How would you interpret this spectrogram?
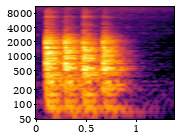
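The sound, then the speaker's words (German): Four quick, firm knocks on a wooden apartment door in an even rhythm, fairly loud, followed by a brief fading resonance and then silence. “Es klopft an seiner Wohnungstür.”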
